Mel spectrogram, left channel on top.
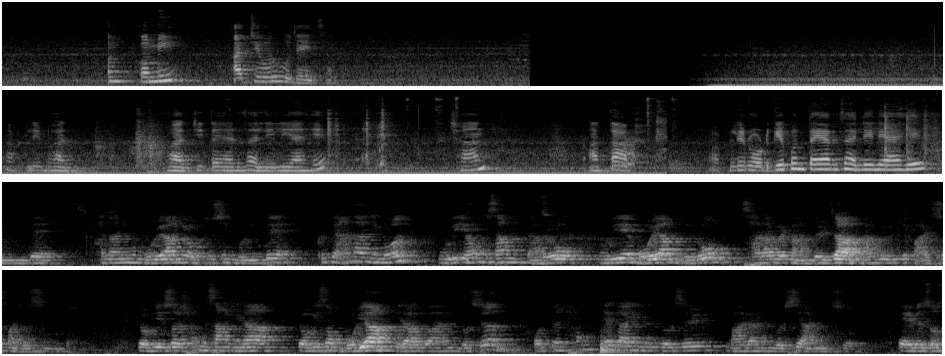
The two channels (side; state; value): both; different; correlation -0.01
